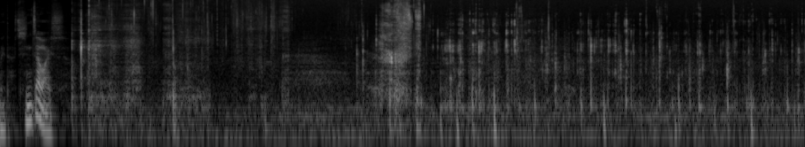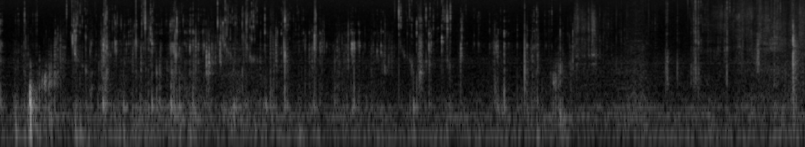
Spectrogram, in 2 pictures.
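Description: A spoon scrapes and clinks against a plate.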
